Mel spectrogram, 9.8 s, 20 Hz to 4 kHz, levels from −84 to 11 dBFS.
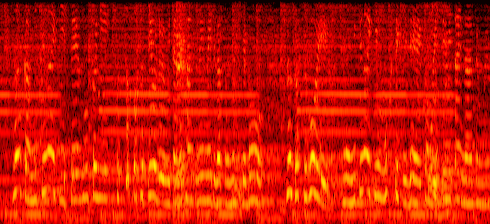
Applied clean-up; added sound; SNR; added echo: none; Wind instrument, woodwind instrument; 15 dB; reverberation time 2.4 s.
